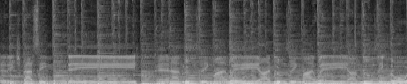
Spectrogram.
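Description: Acoustic guitar strummed in a steady accompaniment, with a man's voice holding long, wavering sung notes over it.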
